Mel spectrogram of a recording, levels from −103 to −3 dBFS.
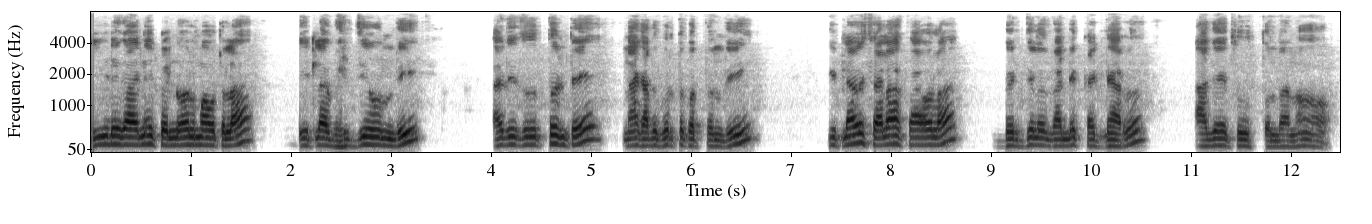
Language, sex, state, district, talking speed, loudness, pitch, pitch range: Telugu, male, Andhra Pradesh, Anantapur, 90 wpm, -16 LUFS, 155 Hz, 145-170 Hz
